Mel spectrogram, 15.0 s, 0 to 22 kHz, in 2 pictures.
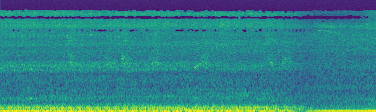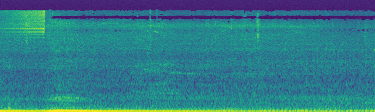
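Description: ABT-tuned Audi RS6-R C8's 4.0-litre twin-turbo V8 idling with an uneven rumble. It changes note about six seconds in, swells briefly about eight seconds in as the car pulls away, then fades steadily as it drives off.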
